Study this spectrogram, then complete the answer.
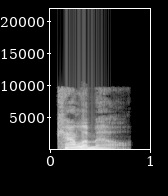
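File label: "calomel", British English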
